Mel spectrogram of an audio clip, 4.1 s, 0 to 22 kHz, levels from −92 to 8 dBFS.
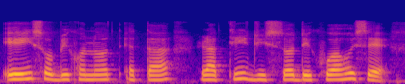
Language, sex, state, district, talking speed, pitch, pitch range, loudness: Assamese, female, Assam, Kamrup Metropolitan, 105 wpm, 230 Hz, 220-240 Hz, -17 LUFS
